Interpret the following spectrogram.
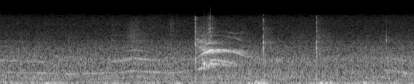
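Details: A 2-month-old Lhasa Apso puppy, not in a playing mood, gives one brief, high whine that rises and falls over a low background hum.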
